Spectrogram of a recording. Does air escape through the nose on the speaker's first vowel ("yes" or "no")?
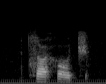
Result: no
